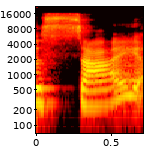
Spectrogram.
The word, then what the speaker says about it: Saie: This is the Saie, I believe is how you say it, S-A-I-E.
